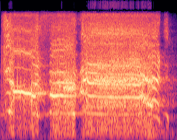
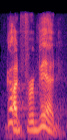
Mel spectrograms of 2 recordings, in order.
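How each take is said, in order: First: God forbid shouted very high and loud, slowly; screamed to the heavens. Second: Said in the usual way. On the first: Shown as a demonstration. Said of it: "What it says is". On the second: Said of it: "it doesn't just say".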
